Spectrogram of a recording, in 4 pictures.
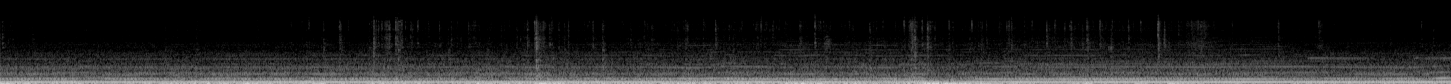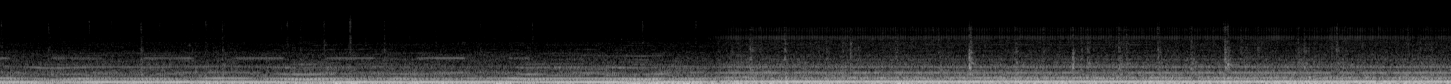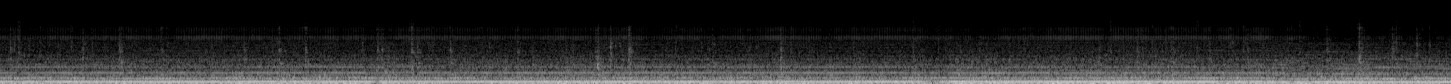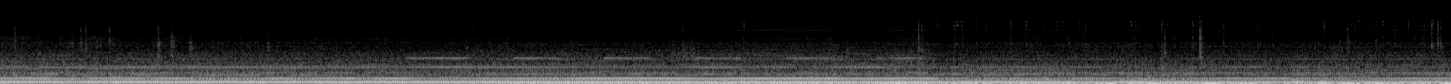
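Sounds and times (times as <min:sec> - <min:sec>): diesel engine running under load: 0:00.0 - 0:58.0
high whine: 0:00.0 - 0:58.0
short beeps: 0:47.5 - 0:52.8.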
